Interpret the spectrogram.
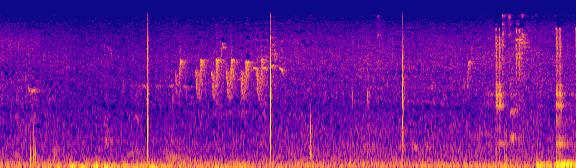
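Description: A small bird chirping, a quick run of short high notes about two seconds in. Over it come a few sharp clicks, one of them as fingers pinch a crown flower (Calotropis) bud.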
